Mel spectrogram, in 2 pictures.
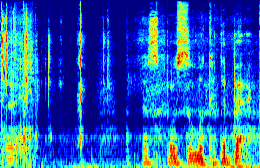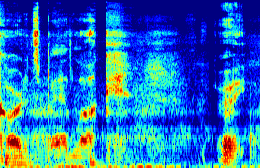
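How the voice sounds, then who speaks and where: A man's voice over noticeable background noise. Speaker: sports card collector. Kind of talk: casual talk to camera, pack opening.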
